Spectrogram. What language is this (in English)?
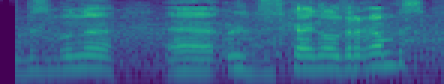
Kazakh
